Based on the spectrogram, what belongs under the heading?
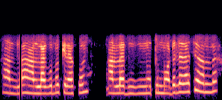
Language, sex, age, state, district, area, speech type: Bengali, female, 30-45, West Bengal, Darjeeling, urban, conversation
